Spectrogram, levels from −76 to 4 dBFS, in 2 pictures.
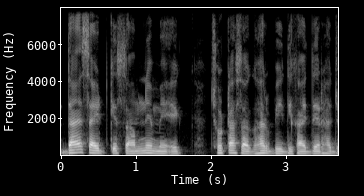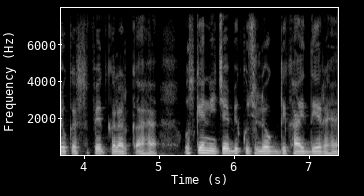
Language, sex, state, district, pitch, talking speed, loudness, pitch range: Hindi, male, Jharkhand, Ranchi, 115 Hz, 235 wpm, -18 LUFS, 110-130 Hz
